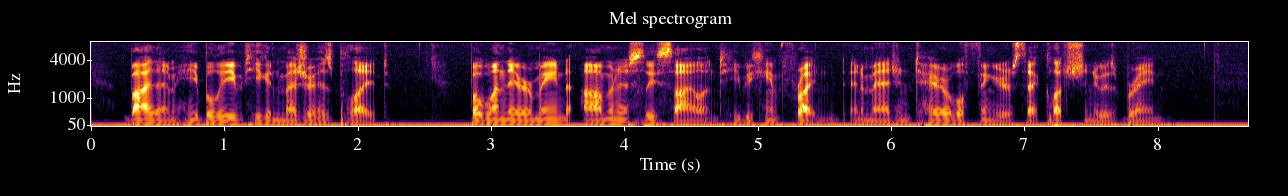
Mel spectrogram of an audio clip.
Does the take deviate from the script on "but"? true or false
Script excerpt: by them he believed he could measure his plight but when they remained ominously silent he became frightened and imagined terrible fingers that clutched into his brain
false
